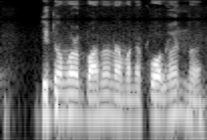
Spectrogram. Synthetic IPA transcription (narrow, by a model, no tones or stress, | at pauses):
zituamaɹbanɔnamanɛkɔlɦɔjnɔj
